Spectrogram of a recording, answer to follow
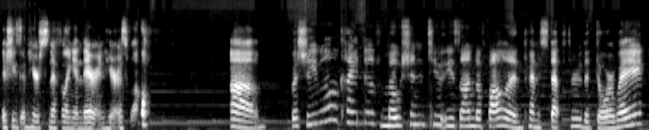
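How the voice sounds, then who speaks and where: A woman casually improvising her character's actions as a tabletop player, informal and halting. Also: mid-range voice, expressive, faint music behind, rough recording.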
